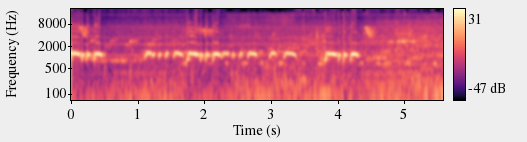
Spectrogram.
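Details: Perkutut manggung song for provoking opponents and passion in reluctant singers: a staccato series of bright arched cooing notes running for about two seconds, then a short burst of three more, with distant chirps.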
